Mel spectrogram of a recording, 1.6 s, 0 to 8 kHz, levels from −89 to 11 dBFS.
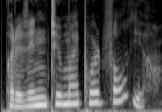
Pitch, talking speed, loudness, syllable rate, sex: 235 Hz, 185 wpm, -13 LUFS, 5.8 syllables/s, female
